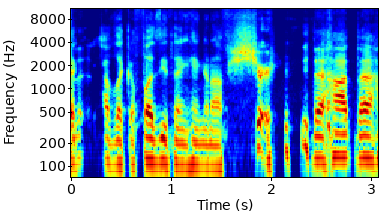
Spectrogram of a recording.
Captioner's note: laughs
